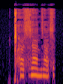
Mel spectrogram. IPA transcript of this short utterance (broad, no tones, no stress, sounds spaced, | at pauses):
ǁʰ æ s z æ̃ n z æ̃ s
